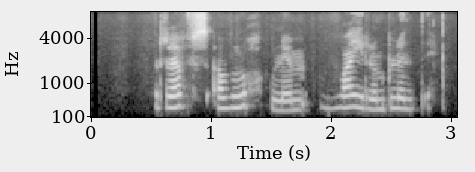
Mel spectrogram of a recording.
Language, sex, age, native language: Icelandic, female, 10, Icelandic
